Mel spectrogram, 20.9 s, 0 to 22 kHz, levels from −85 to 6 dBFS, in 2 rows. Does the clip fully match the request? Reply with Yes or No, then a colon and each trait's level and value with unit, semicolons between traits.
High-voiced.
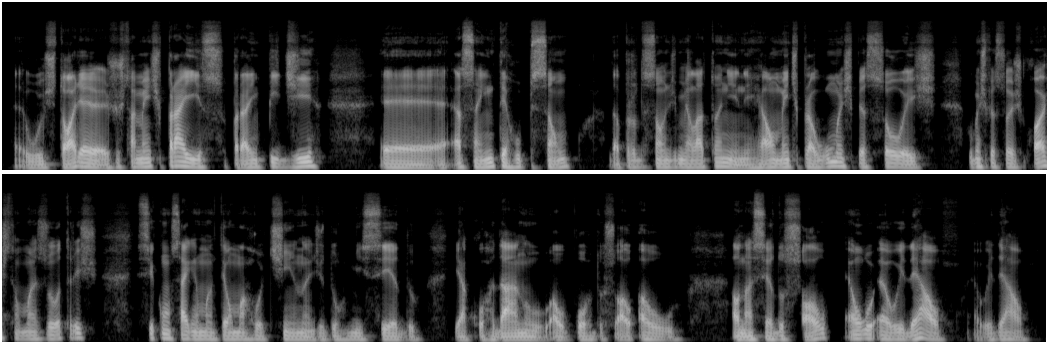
No: very low, 80 Hz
